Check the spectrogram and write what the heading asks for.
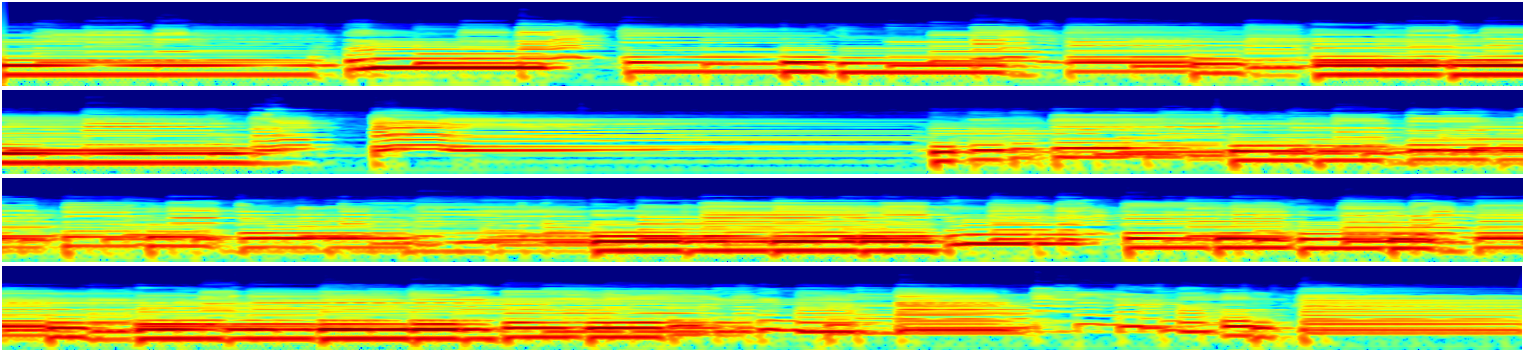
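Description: Single-pickup Esquire electric guitar with a Peter Florence Voodoo bridge pickup, played through a Fender Blues Junior amp with a compressor and a touch of overdrive. The tone knob is backed off for a mellow, slightly jazzy sound, with little top end. Rhythmic chords and bass notes, with one chord left ringing and fading away about ten seconds in before the playing picks up again.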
